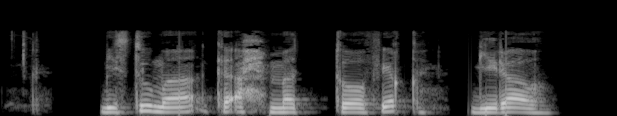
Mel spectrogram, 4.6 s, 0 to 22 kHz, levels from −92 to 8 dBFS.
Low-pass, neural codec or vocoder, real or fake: 7.2 kHz; none; real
